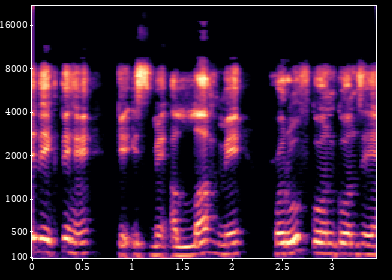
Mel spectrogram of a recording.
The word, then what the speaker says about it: اللہ: تلفظ کیسے ہوتا ہے۔ اگر اللہ سے پہلے زبر، پیش یا سکون ہو تو ہم اسے مکمل طور پر موٹا ادا کریں گے، جیسا کہ ان اللہ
